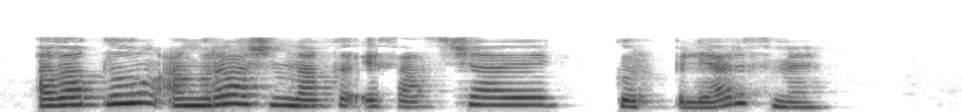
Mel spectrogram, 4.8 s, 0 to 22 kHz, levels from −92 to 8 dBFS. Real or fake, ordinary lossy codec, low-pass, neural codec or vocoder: real; AAC, 32 kbps; 5.4 kHz; none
